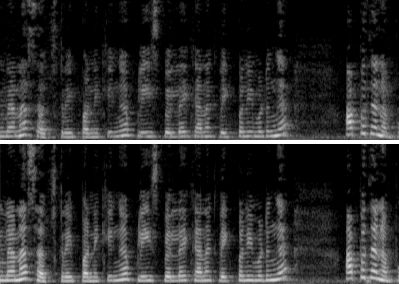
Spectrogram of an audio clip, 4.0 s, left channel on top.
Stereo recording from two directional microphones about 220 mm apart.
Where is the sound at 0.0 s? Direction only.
45° right (ahead or behind).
